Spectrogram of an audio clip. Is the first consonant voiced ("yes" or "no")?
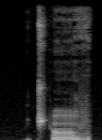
no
